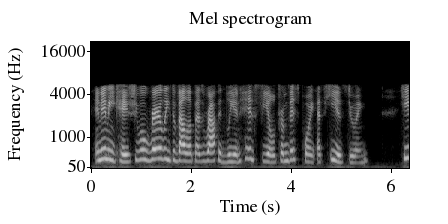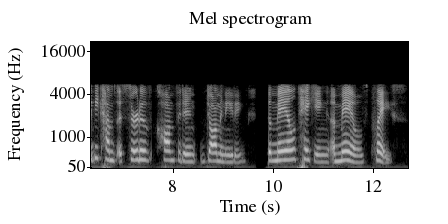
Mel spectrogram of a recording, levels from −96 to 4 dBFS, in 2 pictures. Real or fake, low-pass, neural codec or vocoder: real; 5.4 kHz; none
